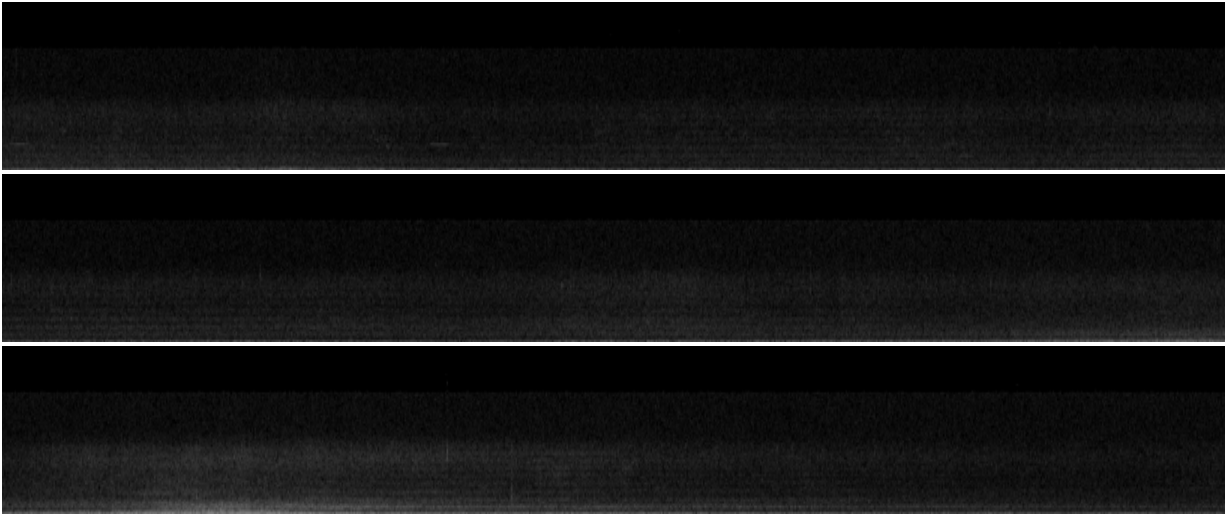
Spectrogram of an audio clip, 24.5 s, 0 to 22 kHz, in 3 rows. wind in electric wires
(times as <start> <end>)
0.0 6.2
